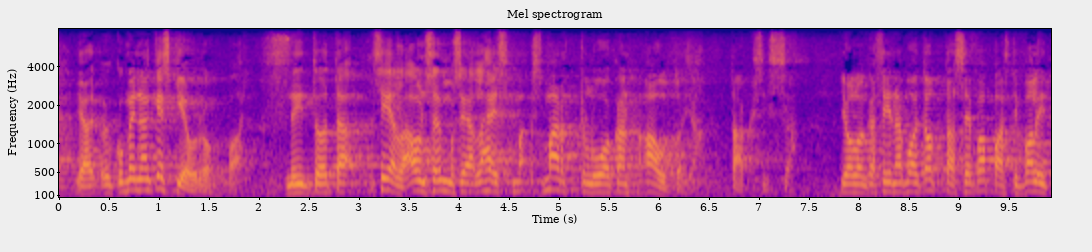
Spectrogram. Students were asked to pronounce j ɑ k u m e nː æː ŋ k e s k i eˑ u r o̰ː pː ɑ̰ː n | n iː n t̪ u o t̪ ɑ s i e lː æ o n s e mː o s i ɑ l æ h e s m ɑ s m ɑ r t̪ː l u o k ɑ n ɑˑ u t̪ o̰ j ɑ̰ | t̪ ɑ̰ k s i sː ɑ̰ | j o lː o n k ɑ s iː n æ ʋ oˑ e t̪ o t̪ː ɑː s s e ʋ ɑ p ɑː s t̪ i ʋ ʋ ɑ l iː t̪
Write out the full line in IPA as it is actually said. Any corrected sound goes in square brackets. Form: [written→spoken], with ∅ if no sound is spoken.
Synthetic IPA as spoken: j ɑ k u m e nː æː ŋ k e s k i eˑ u r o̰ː pː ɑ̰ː n | n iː n t̪ u o t̪ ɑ s i e lː æ o n s e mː o s i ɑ l æ h e s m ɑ s m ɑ r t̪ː l u o k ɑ n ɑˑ u t̪ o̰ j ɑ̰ | t̪ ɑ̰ k s i sː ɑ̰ | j o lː o [n→ŋ] k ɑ s iː n æ ʋ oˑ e t̪ o t̪ː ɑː s s e ʋ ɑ p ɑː s t̪ i ʋ ʋ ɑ l [iː→i] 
